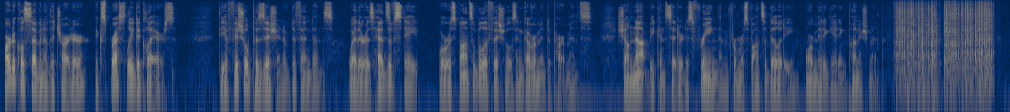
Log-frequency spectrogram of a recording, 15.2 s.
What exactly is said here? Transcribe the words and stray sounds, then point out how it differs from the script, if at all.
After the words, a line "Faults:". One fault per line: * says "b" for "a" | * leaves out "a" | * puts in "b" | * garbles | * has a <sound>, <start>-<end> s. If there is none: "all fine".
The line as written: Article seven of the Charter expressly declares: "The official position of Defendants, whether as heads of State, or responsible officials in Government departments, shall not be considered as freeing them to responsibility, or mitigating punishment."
Article seven of the Charter expressly declares: "The official position of Defendants, whether as heads of State, or responsible officials in Government departments, shall not be considered as freeing them from responsibility, or mitigating punishment."
Faults:
* says "from" for "to"
* has a squeak, 13.4-14.9 s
